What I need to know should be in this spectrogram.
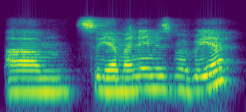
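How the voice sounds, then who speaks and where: A woman from Latvia, a guest in an interview, speaking in a thoughtful, hesitant way with many fillers and soft laughs. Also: on the low side, level tone, moderate pace. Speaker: interview guest, trauma-informed coach. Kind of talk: casual interview chat.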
